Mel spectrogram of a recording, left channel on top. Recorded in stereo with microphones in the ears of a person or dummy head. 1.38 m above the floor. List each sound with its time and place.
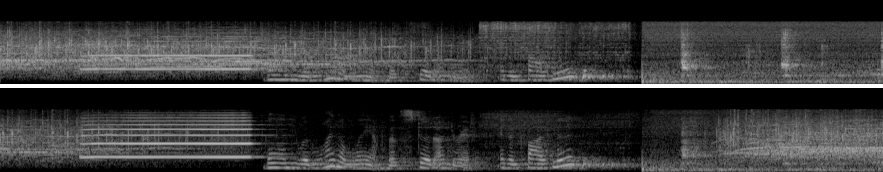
0.8 s a trumpet: 70° right (ahead or behind), 1.6 m
2.6 s a woman speaking: 85° right, 2.5 m
4.8 s a toilet flushing: 60° left (ahead or behind), 1.9 m
6.4 s ticking: 55° left (ahead or behind), 4 m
